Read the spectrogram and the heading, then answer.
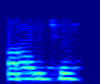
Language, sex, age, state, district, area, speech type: Nepali, other, 30-45, West Bengal, Kalimpong, rural, conversation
